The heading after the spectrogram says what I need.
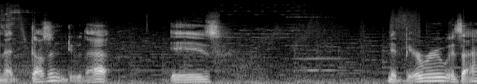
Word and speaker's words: Nibiru: I think a good example of one that doesn't do that is Nibiru. Is that how it's pronounced? Nibiru, the primal being.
